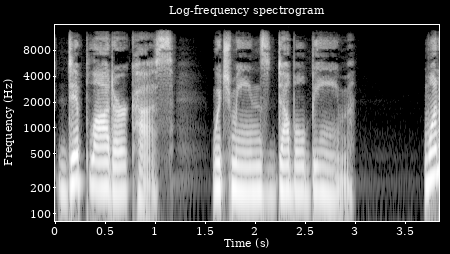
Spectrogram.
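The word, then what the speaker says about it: Diplodocus: Let's take a closer look at Dloicus, pronounced diplus, which means double beam.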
